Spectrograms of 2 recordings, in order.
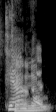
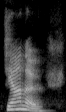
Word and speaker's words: Te Anau: Yeah, I found out it was Te Anau. – Oh, it's Tiano. Tiano. Yep. – Tiano. Yes. Okay. – It's a Maori word, so it's quite hard to pronounce.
